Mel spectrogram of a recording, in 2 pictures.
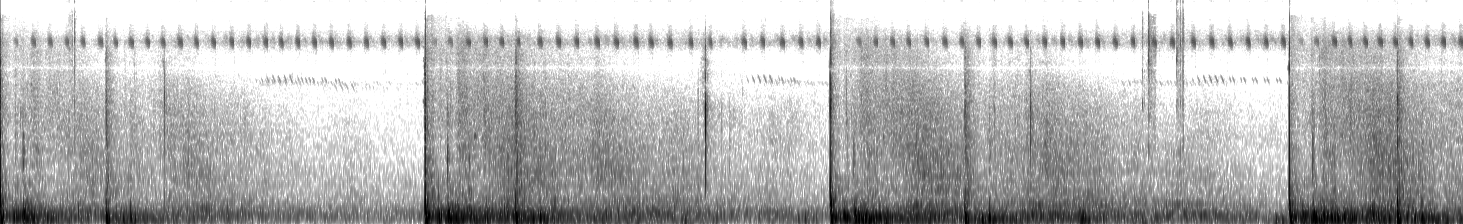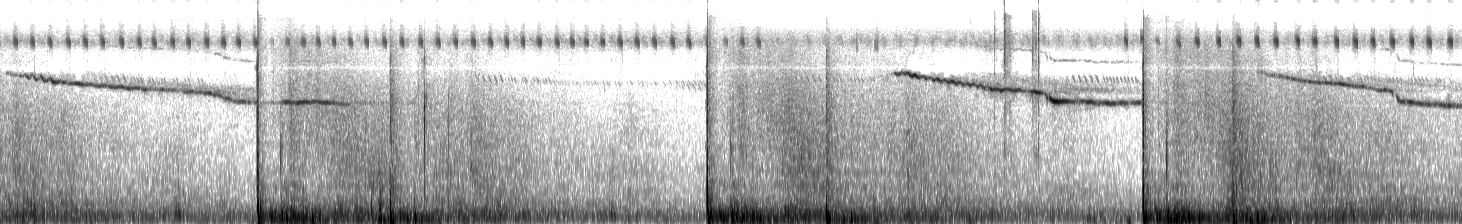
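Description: Aerial firework shells bursting: a deep boom about every four seconds, seven in all, each trailing off in a rumbling echo with some crackle. A few falling whistles sound in the second half.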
